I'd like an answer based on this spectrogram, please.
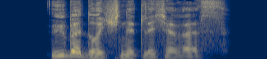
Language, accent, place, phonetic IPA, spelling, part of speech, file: German, Germany, Berlin, [ˈyːbɐˌdʊʁçʃnɪtlɪçəʁəs], überdurchschnittlicheres, adjective, De-überdurchschnittlicheres.ogg
- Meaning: strong/mixed nominative/accusative neuter singular comparative degree of überdurchschnittlich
